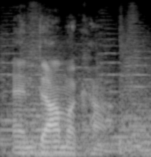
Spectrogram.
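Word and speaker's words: Ndamukong: his name means House of Spears but it's pronounced andican Stafford Johnson Sue who is the next piece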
